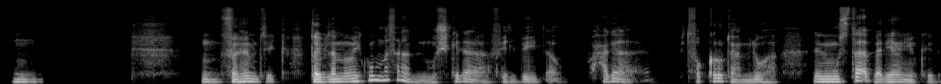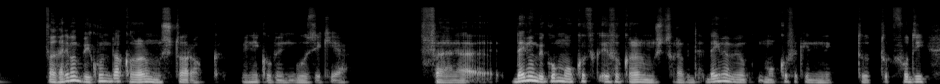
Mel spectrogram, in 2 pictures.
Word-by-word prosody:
إمم. 110 -2 -2 1.6
إمم، 110 -2 -1
فهمتِك. 120 -2 +2 0.2
طيب 120 -2 +9
لمّا 125 +2 +4
بيكون 145 +9 +4
مثلًا 200 -1 +1 0.2
مشكلة 100 0 -1
في 110 - -6
البيت 105 +1 -4
أو 95 -1 -9 0.2
حاجة 125 -7 -3 0.3
بتفكّروا 145 -1 0
تعملوها 105 -2 -2 0.3
للمستقبل 125 -2 +4
يعني 110 -2 +3
وكده، 105 +2 -10 0.4
فغالبًا 115 +11 +4
بيكون 150 0 +1
ده 145 - +4
قرار 115 -4 +3
مُشترَك 105 -4 -2 0.4
بينِك 110 0 -6
وبين 95 -2 -7
جوزِك 95 -1 -7
يعني، 95 +3 -8 0.7
فدايمًا 160 - +1
بيكون 150 -1 +3
موقِفِك 145 +1 -1
إيه - - +1
في 125 - -3
القرار 110 -2 +1
المُشترَك 100 -1 -5
ده؟ 100 +1 -12
دايمًا 140 +6 +3
بيك 110 -5 -3
موقِفِك 105 0 -7
إنِّك 95 -2 -8 0.2
ت - - -5
ترفُضي 120 +1 -3
110 Hz, 130 wpm, -26 LUFS, 105-130 Hz, 1.6 s, طيب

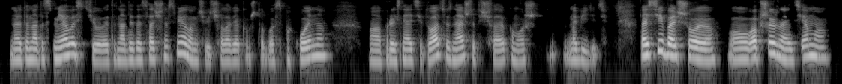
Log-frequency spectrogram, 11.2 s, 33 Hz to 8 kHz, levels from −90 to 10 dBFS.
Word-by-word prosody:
Ну, - - -4
это 165 +1 -1
надо 165 -1 -1
смелостью, 200 0 +1
это 145 +2 -3
надо 160 0 -3
достаточно 165 +3 -3
смелым 190 -4 0
че 150 - -9
человеком, 150 0 -5
чтобы - - -8
спокойно, 180 +8 -1 0.5
а, 150 -1 -4
прояснять 155 +1 -2
ситуацию, 185 +5 +1
зная, 170 +2 0
что 195 - -9
ты - - -23
человека 155 +2 -5
можешь, 150 +1 -10 0.2
м, - - -9
обидеть. 155 -3 -7 0.4
Спасибо 225 +5 +5
большое! 180 -6 +5
О 170 0 +1
обширная 185 -2 +4
тема. 185 +1 -1
165 Hz, 145 wpm, -23 LUFS, 155-195 Hz, 0.5 s, Спасибо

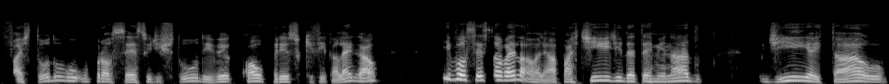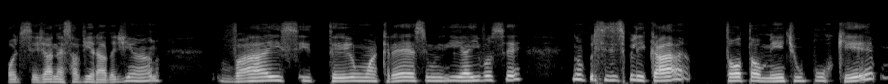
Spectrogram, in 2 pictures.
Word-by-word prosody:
faz 105 -1 -2
todo 155 +9 -5
o 160 -6 -3
o - - -12
processo 120 -4 -2
de 105 - -11
estudo 135 +6 -5
e 110 - -3
vê 130 +4 +1
qual 145 +2 +3
o - - -5
preço 125 0 -3
que - - -10
fica 105 -2 -7
legal 155 +10 +2 0.6
e 275 - +1
você 215 -4 +6
só 205 +1 +3
vai 195 +1 +7
lá: 200 - +2
"Olha, 100 -4 -2
a 105 - +2
partir 175 - -1
de 165 0 -2
determinado 140 0 0 0.6
dia 150 +8 +1
e 120 - -1
tal", 130 +6 +2
ou 120 -5 -3
pode 115 -1 -5
ser 110 - -7
já 120 +2 0
nessa 120 0 -3
virada 110 -1 -2
de 135 +8 -4
ano, 165 +2 -3 0.6
"vai 160 +6 +2
se 165 -1 -8
ter 155 0 +1
um 165 -1 0
acréscimo". 170 +3 0
E 175 +1 -1
aí 170 +1 +4
você 195 +3 -1 0.5
não 235 -1 0
precisa 200 0 -3
explicar 185 +1 +3 0.3
totalmente 165 -2 +2
o 165 - -3
porquê, 170 - 0
155 Hz, 170 wpm, -21 LUFS, 125-175 Hz, 0.6 s, vai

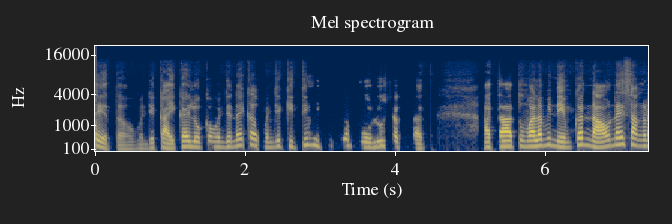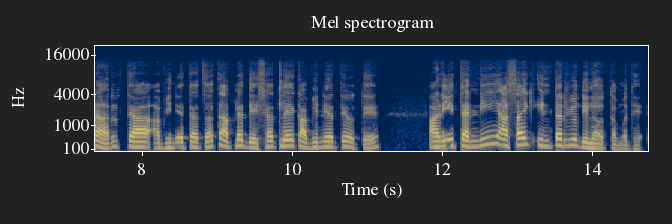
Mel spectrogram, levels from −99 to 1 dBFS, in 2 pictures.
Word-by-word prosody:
येतं 145 - -3
हो 105 0 -16
म्हणजे 115 +5 -12
काही-काही 165 +8 +1
लोकं 165 +1 -5
म्हणजे 165 +1 -5
नाही 195 +4 -2
का, 220 - +1
म्हणजे 155 +3 -6
किती 175 +5 -8
विचित्र 205 -1 -9 0.2
बोलू 155 +3 -4
शकतात. 130 -5 -5 0.9
आता 175 +3 +7
तुम्हाला 180 +1 +6
मी 220 - -3
नेमकं 175 +5 +1
नाव 160 +2 +7
नाही 225 +1 +4
सांगणार 190 - +2 0.2
त्या 170 -2 +5 0.3
अभिनेत्याचं 155 +3 -4
तर - - +3
आपल्या 195 +5 +2
देशातले 170 +6 -3
एक 190 - -4
अभिनेते 155 +3 -2
होते. 135 -1 -7 0.7
आणि 170 +4 +1
त्यांनी 200 +7 +1
असा 215 +4 +3
एक 230 -1 -4
इंटरव्ह्यू 200 +1 -2
दिला 145 -5 -3
होता 125 -1 -10
मध्ये 110 0 -17
165 Hz, 145 wpm, -22 LUFS, 150-190 Hz, 0.9 s, आता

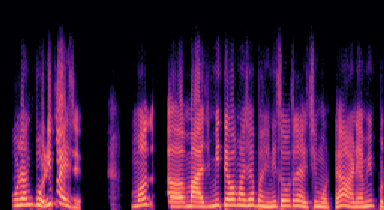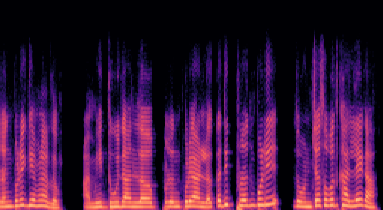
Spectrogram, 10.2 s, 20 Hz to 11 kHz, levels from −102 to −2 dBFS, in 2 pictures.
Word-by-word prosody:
पुरणपोळी 325 +2 +3
पाहिजे. 265 - +1 0.7
मग 300 +7 0 0.3
अ, 240 0 +5
माझी 240 -1 +3
मी 275 +4 +1
तेव्हा 305 -1 +4
माझ्या 300 0 +2
बहिणीसोबत 275 +1 0
राहायची 250 -4 -1
मोठ्या 225 +1 -1
आणि 230 -5 0
आम्ही 245 +4 0
पुरणपोळी 245 +4 -1
घेऊन 290 -1 -1
आलो. 200 -10 -2 0.3
आम्ही 210 +2 -2
दूध 230 +1 +1
आणलं 230 -1 +2 0.2
पुरणपोळी 240 +1 -1
आणलं 230 -4 +1
कधी 270 +5 +2
पुरणपोळी 310 +4 0 0.3
लोणच्यासोबत 290 +5 0
खाल्ली 290 -2 +1
आहे 305 - +1
का? 250 -7 -1
255 Hz, 160 wpm, -23 LUFS, 235-295 Hz, 0.7 s, अ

